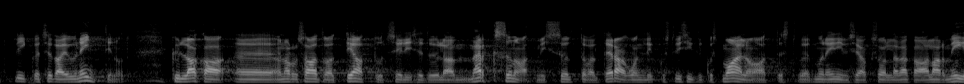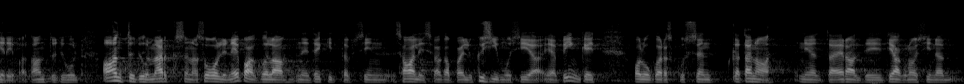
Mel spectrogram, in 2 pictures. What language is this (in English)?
Estonian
